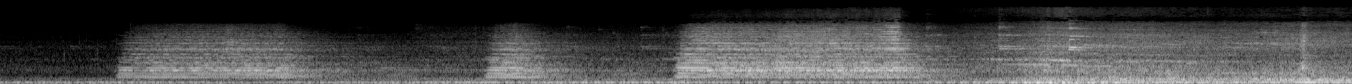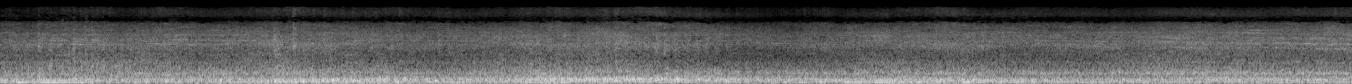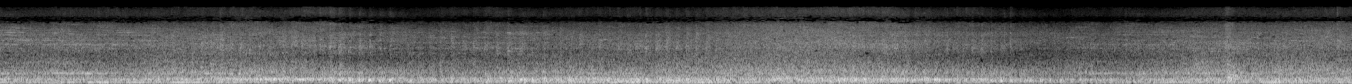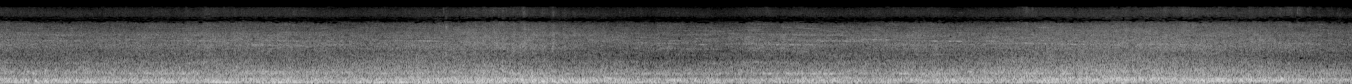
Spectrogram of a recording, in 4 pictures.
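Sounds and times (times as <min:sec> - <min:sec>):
train wheels rumbling on rails: 0:00.0 - 0:54.0
locomotive horn blasts: 0:01.2 - 0:03.4, 0:04.8 - 0:05.8, 0:06.7 - 0:09.5.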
